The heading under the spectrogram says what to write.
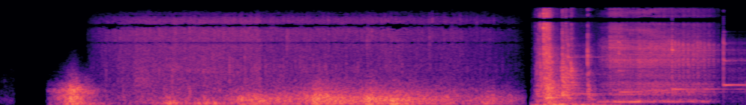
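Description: Steady rain hisses throughout, with deep rolls of thunder rumbling underneath, one sharp boom at the start and longer growls midway; near the end the sound cuts to a brighter, clattering patch of noise.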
